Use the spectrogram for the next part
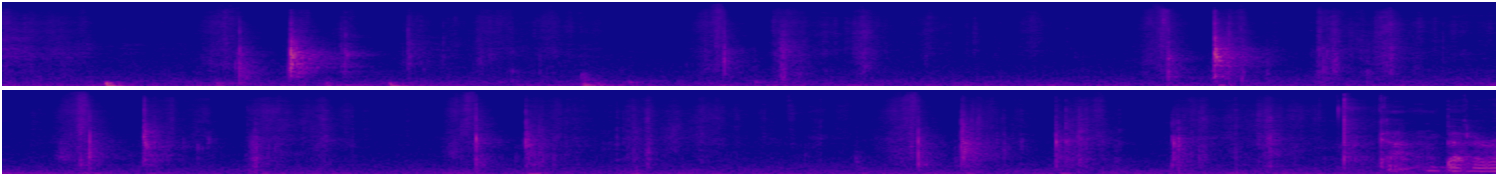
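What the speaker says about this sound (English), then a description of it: "I used to suck at shuffling cards, like any cards, playing cards in general" Tarot cards are shuffled softly and close up, a run of quick crisp riffles and taps in an irregular rhythm, with a quiet voice talking underneath.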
